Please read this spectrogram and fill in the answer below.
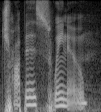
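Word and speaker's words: Tropisueño: So the next place is called Tropis Bueno. It's spelled as TROPISUENO.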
